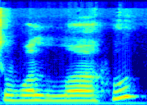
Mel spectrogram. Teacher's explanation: This lam is heavy because there is a fatha before it.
